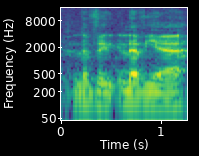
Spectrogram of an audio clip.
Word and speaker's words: Leveilleur: The L's turn into a Y. Leveilleur.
